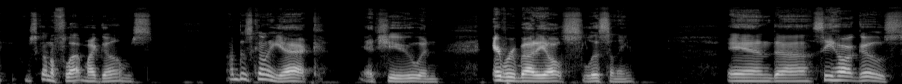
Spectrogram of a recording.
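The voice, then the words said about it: Tired-sounding voice. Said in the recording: “my voice is kind of tired”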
